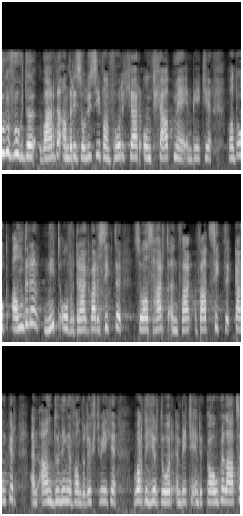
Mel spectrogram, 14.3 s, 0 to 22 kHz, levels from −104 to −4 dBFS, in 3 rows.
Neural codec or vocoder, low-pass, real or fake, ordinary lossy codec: codec, 16 kHz in and 24 kHz out, 2.2 kbps, FireRedTTS-2 codec; 7.2 kHz; fake; none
